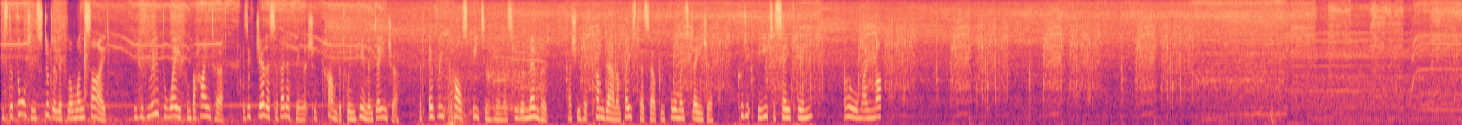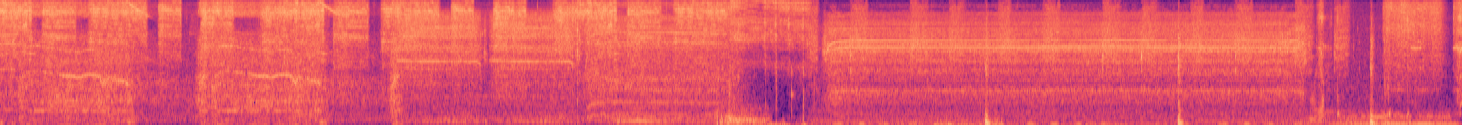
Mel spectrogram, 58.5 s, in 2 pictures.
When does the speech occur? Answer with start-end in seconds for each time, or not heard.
0.0-16.2, 16.9-17.6.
